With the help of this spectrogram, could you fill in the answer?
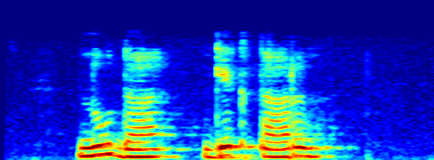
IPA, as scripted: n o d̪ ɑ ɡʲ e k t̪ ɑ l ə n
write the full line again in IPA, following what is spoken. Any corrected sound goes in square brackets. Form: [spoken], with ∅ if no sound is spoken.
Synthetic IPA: n [u] d̪ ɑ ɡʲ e k t̪ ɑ [ɾ] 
